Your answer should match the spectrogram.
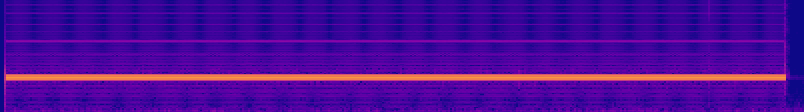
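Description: Broadcast test tone played with colour bars at the head of a tape: one steady, loud pure tone that cuts off suddenly just before the end.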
